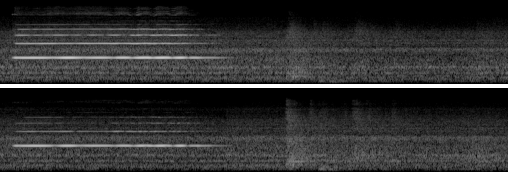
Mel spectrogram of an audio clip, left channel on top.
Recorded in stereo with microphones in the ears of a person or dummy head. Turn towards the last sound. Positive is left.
turn(degrees=-35)  # may be behind; listen again after turning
